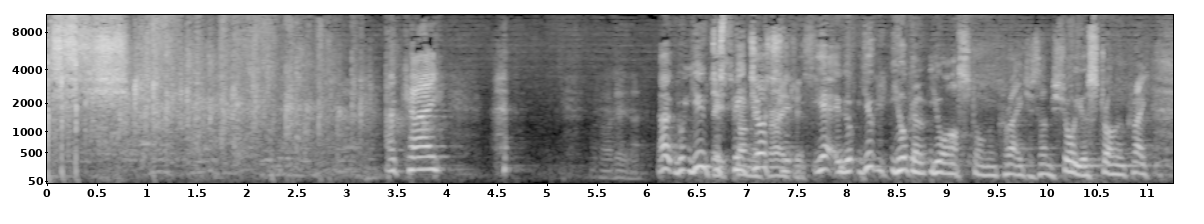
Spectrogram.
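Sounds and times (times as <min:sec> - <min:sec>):
round of applause: 0:00.0 - 0:03.5
speech: 0:03.4 - 0:04.7, 0:06.1 - 0:11.2.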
